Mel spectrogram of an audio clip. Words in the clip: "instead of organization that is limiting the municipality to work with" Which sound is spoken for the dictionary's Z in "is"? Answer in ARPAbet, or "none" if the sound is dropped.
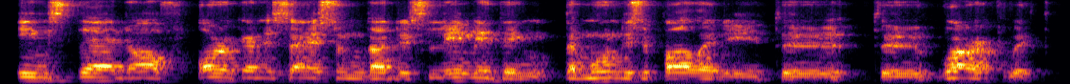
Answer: S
